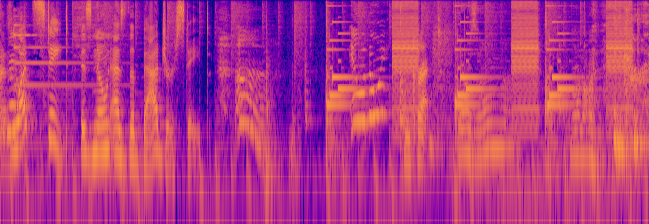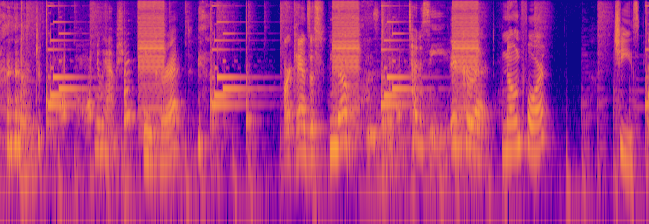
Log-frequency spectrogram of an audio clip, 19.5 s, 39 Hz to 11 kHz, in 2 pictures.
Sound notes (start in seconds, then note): 3.6 gasps; 5.7 buzzer chimes; 5.7 buzzer blares; 6.8 buzzer chimes; 6.9 buzzer blares; 8.7 laughing; 11.6 buzzer chimes; 11.6 buzzer blares; 14.6 buzzer blares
